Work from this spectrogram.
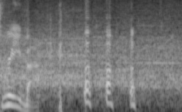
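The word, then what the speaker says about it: Rybak: Oh, for 12 months I've mispronounced his name. It's Reeba.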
